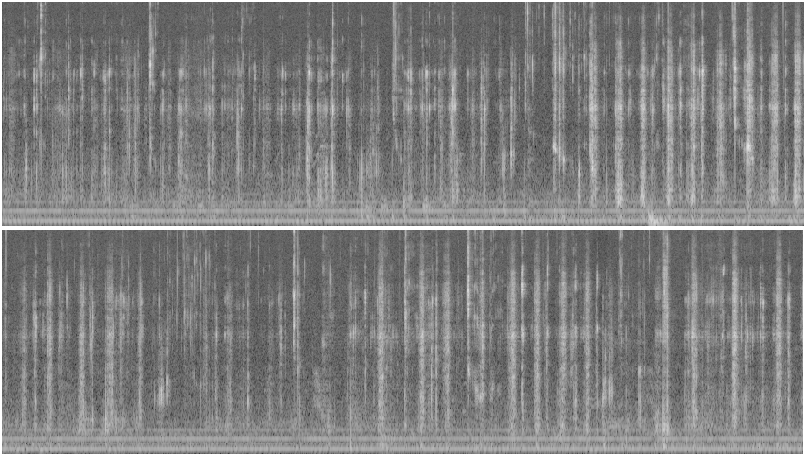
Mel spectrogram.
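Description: Close-miked chewing and biting of food: a dense, irregular run of crisp crunches and smacks, including a bite into a crunchy pickled gherkin, over a faint steady low hum.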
